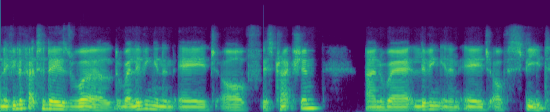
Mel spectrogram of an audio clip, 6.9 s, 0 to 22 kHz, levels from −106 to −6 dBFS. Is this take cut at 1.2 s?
no; 1 cut; at 3.3 s

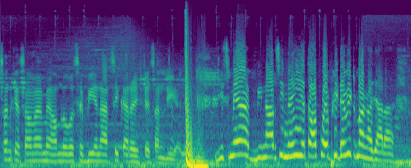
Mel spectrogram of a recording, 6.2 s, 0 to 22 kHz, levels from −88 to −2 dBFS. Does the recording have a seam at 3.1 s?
yes; 1 cut; at 3.1 s

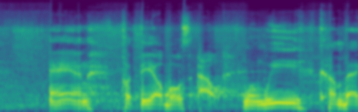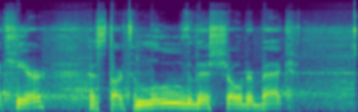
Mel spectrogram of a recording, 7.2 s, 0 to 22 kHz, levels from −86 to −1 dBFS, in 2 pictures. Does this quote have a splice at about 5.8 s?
no; 1 cut; at 2.3 s

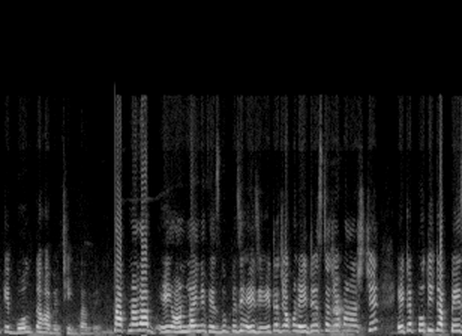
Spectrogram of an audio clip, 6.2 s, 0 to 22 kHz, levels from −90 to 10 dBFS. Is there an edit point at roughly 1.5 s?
yes; 1 cut; at 1.5 s

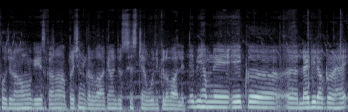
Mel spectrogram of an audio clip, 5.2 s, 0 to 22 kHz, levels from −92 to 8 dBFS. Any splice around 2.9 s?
yes; 1 cut; at 2.9 s

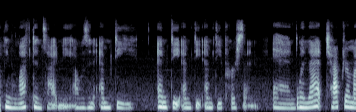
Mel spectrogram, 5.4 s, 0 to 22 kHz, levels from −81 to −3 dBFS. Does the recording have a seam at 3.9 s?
yes; 1 cut; at 3.9 s

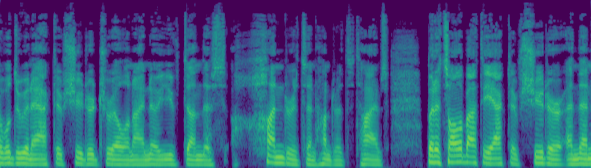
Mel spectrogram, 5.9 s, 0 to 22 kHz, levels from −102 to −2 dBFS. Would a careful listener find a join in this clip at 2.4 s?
no; 0 cuts

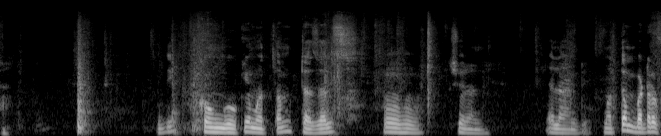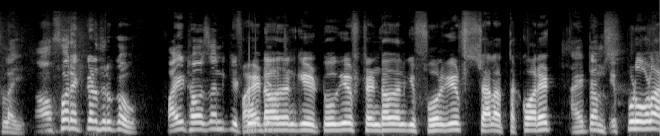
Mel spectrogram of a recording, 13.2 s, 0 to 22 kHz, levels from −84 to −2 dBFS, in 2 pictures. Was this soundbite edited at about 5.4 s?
no; 1 cut; at 7.1 s

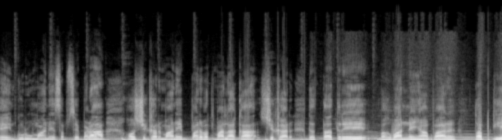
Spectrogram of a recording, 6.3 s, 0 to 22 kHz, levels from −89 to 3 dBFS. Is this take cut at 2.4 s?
no; 1 cut; at 3.9 s

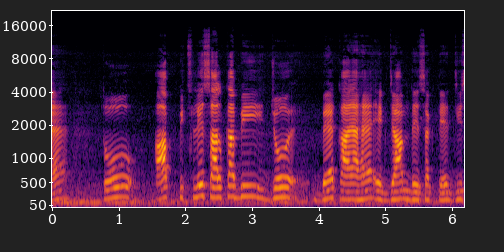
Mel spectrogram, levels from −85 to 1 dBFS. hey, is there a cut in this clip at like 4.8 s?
no; 0 cuts

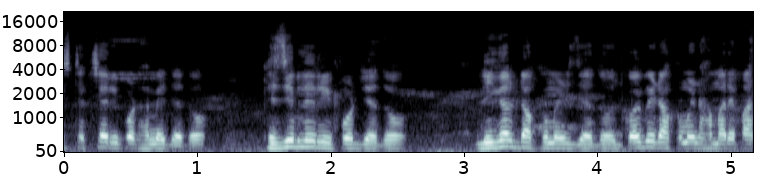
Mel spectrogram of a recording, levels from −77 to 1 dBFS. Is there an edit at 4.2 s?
yes; 1 cut; at 4.2 s

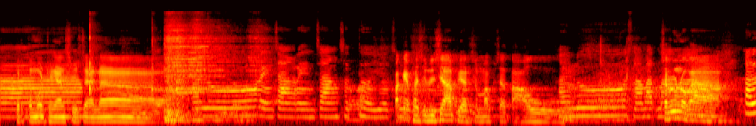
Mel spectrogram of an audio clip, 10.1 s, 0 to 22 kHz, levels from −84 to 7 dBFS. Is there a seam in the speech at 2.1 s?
yes; 1 cut; at 2.1 s

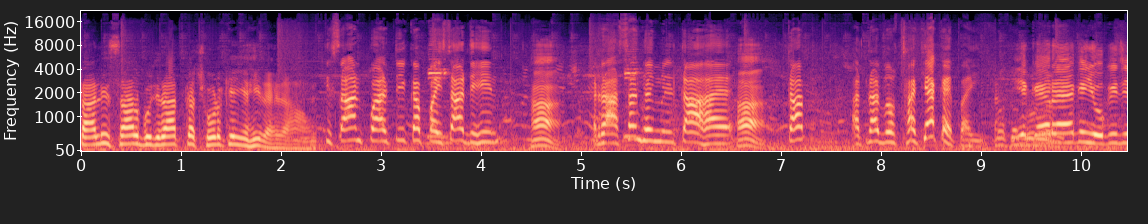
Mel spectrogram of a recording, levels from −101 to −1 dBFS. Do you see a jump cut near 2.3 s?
yes; 2 cuts; at 2.3 s, 9.2 s

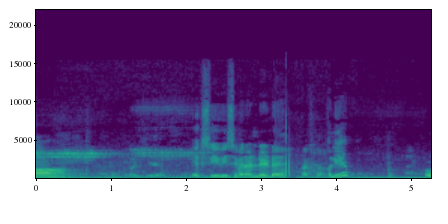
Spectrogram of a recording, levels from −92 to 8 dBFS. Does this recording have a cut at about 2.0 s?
no; 1 cut; at 3.8 s

